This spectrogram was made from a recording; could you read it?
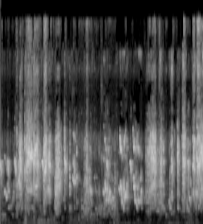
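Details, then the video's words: A group of colourful budgies eating while they chatter: rapid, high, squawky chirps overlap without pause, and muffled low tapping sounds come through beneath. "Colourful Budgies Chirping Sounds"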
